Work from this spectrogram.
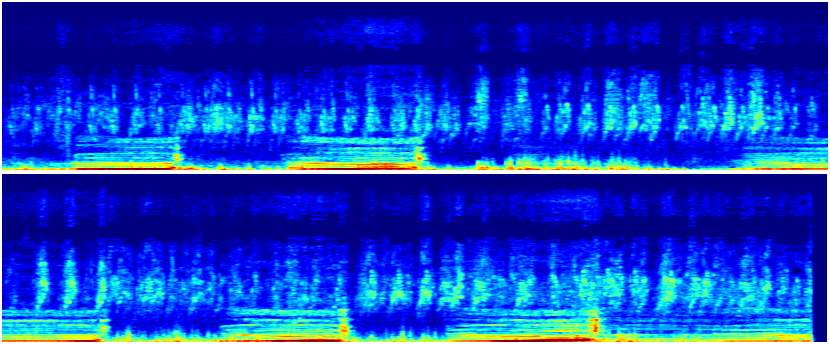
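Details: Aberdeen Angus bulls lowing: five deep, drawn-out moos over ten seconds, each a rich harmonic bellow lasting about a second, some ending with a slight upward lift, separated by short quiet gaps with faint background hiss.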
